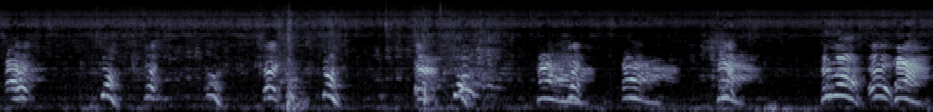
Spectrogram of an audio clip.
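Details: Several sheep being bathed give a string of short wavering bleats, rising then falling, coming about once a second, with people shouting and talking among them.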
